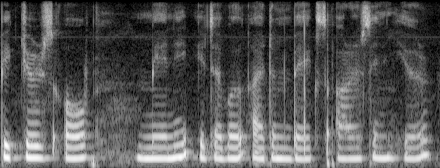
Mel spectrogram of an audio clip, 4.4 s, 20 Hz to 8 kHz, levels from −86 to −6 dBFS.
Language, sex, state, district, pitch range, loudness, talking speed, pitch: English, female, Arunachal Pradesh, Papum Pare, 195-210 Hz, -17 LUFS, 120 wpm, 200 Hz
